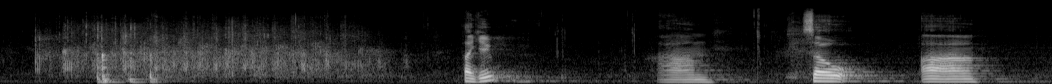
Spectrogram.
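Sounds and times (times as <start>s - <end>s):
audience clapping: 0.2s - 4.3s
speech: 4.6s - 5.1s, 6.7s - 7.2s, 8.1s - 8.6s, 9.2s - 9.9s.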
